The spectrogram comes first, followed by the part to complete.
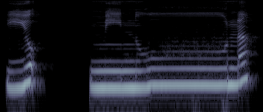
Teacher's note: یؤمنون۔ اچھا، یہاں پہ حمزہ پہ ہے جزم، حمزہ ہے ساکن، جب حمزہ پہ جزم آتی ہے تو آپ اسے جھٹکا دیتے ہیں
